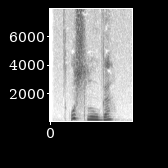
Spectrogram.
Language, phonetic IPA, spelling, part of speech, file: Russian, [ʊsˈɫuɡə], услуга, noun, Ru-услуга.ogg
- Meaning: 1. service, favour/favor, good turn 2. plural services, attendance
